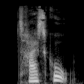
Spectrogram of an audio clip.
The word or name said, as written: træsko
